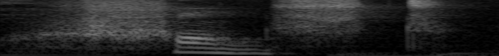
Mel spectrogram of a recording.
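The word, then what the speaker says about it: chrząszcz: Воно в принципі складне навіть для поляків, тому що ми маємо х, а далі маємо ш. І насправді навіть для простого поляка це вимовити достатньо складно, тому що напружується мовний апарат в нього теж, не лише в нас. Х і ч оце поєднання одне за другим.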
